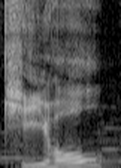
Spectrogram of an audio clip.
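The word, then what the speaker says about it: Cichol: the old chapel and apparently Saints whatever that is is actually pronounced st. keyhole okay alright whatever salvation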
